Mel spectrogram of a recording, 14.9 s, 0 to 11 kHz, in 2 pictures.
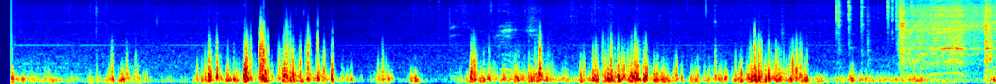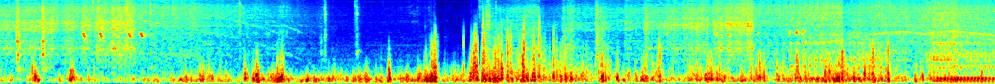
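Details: Mazda RX-8 rotary after new coils, plugs, wires and MAF sensor: cranks and fires unevenly in bursts, then runs rough under a hiss; owner unsure whether misfire or bad catalytic converter.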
